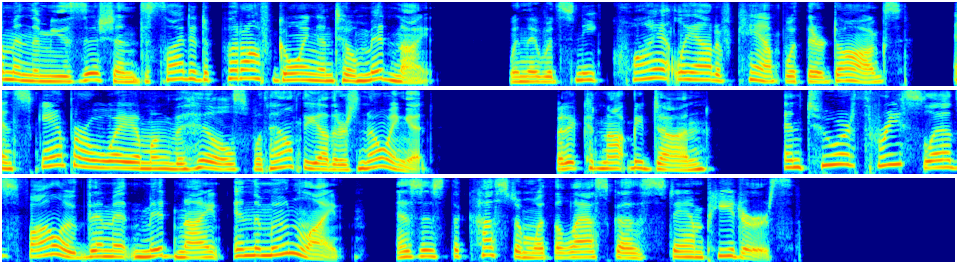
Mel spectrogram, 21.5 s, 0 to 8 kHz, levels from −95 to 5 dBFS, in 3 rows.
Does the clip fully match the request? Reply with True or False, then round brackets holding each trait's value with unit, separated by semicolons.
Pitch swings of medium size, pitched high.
True (4.8 semitones; 215 Hz)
